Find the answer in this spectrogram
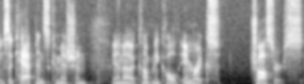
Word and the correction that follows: chasseur: or chasseur, I guess is a more accurate pronunciation.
